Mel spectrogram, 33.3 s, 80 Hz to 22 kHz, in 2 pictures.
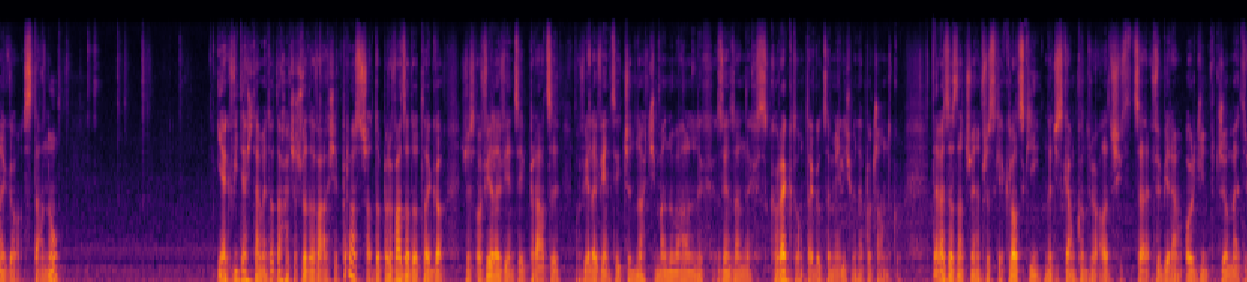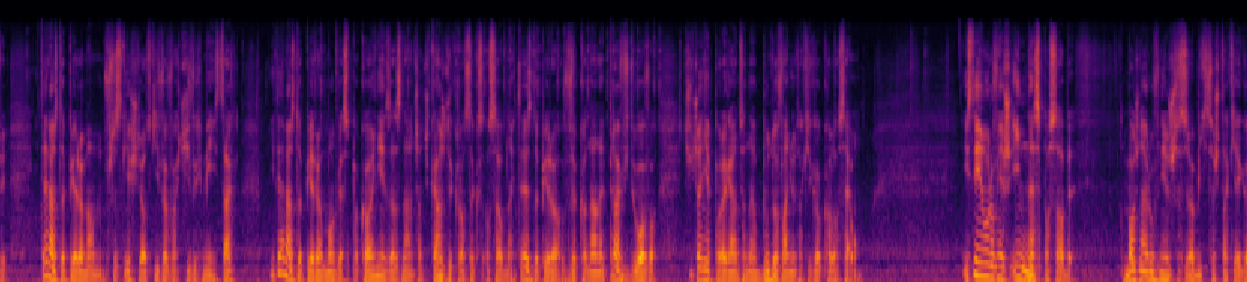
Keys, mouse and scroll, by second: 0.0 p, 0.8 Tab, 1.1-2.9 right drag, 1.6 Tab, 2.4 a, 3.2 p, 4.2 Tab, 5.2-7.0 right drag, 5.8 a, 6.7 KP_1, 7.0 z, 8.1-9.8 middle drag, 9.0 b, 10.8-14.6 middle drag, 16.9-18.9 ctrl+alt+shift+middle drag, 19.8 z, 20.2-22.0 middle drag, 20.8-27.2 right drag, 21.1 z, 25.7-32.0 middle drag, 26.0 z.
